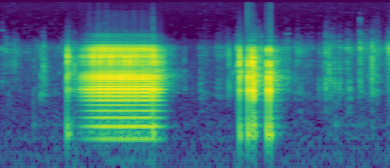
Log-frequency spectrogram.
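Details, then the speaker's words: Old battery radio from an estate sale briefly plays: a loud buzzing tone for under a second, then scattered crackles and pops as it cuts in and out; bad connections, possibly at the batteries. "Just got bad connections here."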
